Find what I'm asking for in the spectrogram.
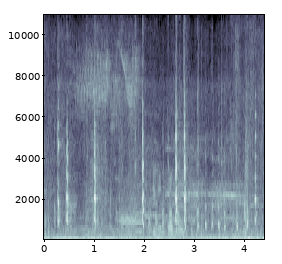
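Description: Chickens cluck in short, sharp bursts at an exotic bird park in Puyo, Ecuador, close by, over a steady low background hum.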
